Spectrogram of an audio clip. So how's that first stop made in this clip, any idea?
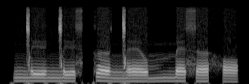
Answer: click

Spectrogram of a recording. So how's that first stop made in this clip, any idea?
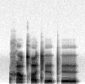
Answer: aspirated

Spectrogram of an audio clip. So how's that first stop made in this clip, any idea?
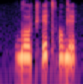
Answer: plain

